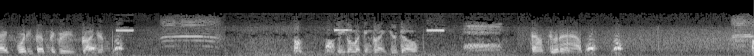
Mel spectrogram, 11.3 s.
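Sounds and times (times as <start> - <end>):
speech: 0.0 - 2.1, 4.4 - 7.4, 8.0 - 9.4
faint hiss: 0.0 - 11.2
sheep bleating: 2.4 - 3.4, 11.0 - 11.2.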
